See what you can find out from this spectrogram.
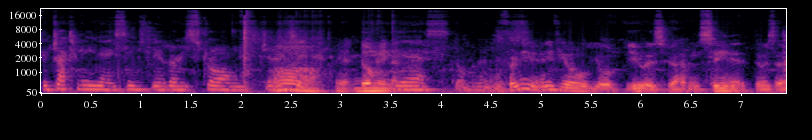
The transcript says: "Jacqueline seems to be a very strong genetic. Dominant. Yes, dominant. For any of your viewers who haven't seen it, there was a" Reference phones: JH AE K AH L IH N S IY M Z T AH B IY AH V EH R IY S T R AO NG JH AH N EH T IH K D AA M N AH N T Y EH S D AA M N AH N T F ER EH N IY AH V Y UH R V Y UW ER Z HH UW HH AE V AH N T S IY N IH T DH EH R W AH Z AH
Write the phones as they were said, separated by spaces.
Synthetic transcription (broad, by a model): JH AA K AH L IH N S IY M Z T AH B IY AH V EH R IY S T R AO NG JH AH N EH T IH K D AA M AH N Y EH S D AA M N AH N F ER EH N IY AH V Y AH R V Y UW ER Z HH UW HH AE V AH N T S IY N IH T DH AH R W AH Z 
